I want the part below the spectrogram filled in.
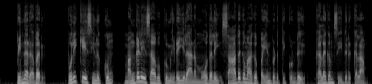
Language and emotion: Tamil, neutral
